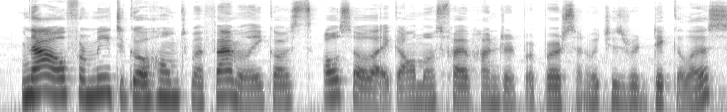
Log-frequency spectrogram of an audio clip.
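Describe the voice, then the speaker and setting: On a very clean recording with a silent background, a woman with a bright, sharp tone speaks fairly quickly, her intonation lively. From Latvia. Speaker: live streamer. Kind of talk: casual chat.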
